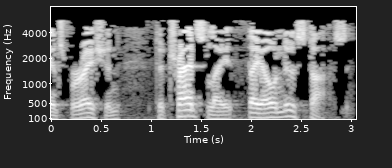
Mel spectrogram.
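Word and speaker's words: theonoustos (θεόπνευστος): Now, in Greek, that word inspired is a compound Greek word, theonoustos. Theos, you already know what that means, don't you? Theos, God. Noustos, spelled with a P-N-E-U, like pneumatic or pneumonia.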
